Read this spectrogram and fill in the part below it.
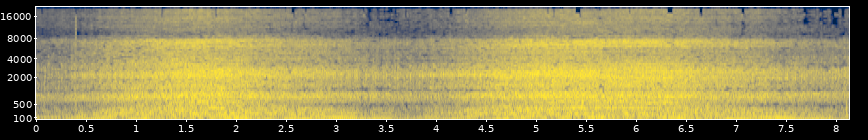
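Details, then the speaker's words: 2013 Mahindra Bolero ZLX diesel, 70,000 km, used-car inspection, heard at the tailpipe: revs up cleanly two or three times and drops back to idle, no knocks, misses or odd noises, no exhaust smoke; healthy free revving. "इसके बाद आपको race देख के check करना है कोई unusual sound engine की तरफ से ना आ रहा हो रेस द बिल्कुल ओके है"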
